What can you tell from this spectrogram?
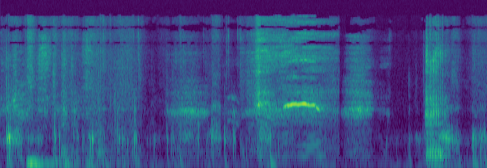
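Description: A man's non-speech vocal sounds: strained breaths, grunts and snorts, with a brief high-pitched sound about three seconds in.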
